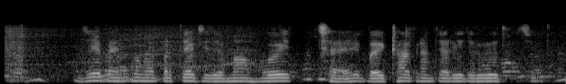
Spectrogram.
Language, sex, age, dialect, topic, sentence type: Maithili, male, 25-30, Angika, banking, statement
